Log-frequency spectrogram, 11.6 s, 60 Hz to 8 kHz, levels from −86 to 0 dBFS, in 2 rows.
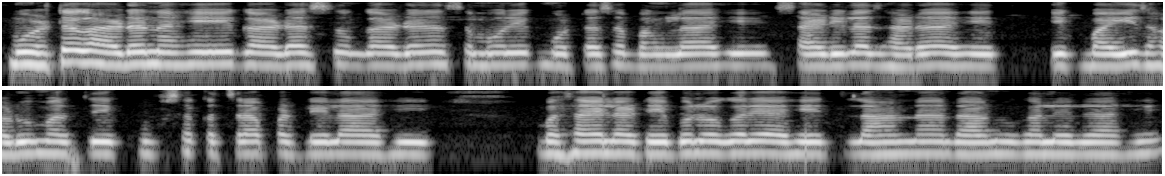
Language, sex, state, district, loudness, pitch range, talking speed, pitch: Marathi, female, Goa, North and South Goa, -16 LUFS, 195-205 Hz, 165 wpm, 195 Hz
